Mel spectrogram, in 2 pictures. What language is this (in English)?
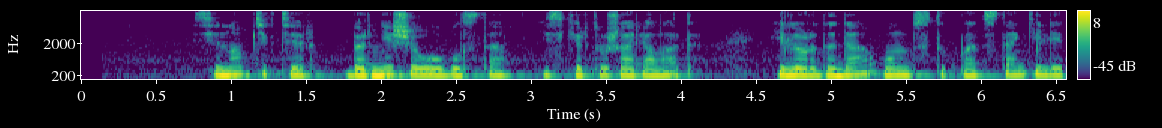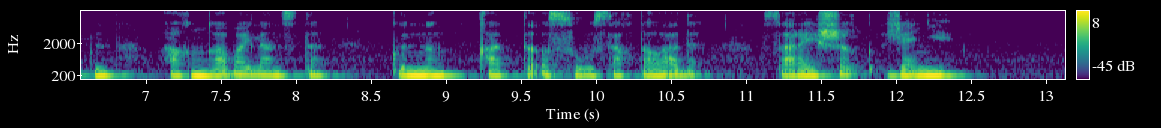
Kazakh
